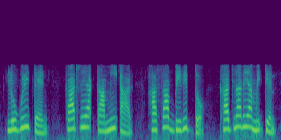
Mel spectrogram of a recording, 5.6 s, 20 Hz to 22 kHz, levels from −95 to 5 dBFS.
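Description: From start to finish the speech carries GSM full-rate codec damage: a buzzy, gravelly roughness and nothing above 4 kHz. The vocal tract is modelled and driven by a coarse, regularly spaced pulse excitation, consistent with the 13 kbps first-generation GSM coder.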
